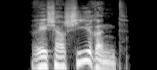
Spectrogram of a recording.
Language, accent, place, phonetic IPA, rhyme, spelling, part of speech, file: German, Germany, Berlin, [ʁeʃɛʁˈʃiːʁənt], -iːʁənt, recherchierend, verb, De-recherchierend.ogg
- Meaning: present participle of recherchieren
